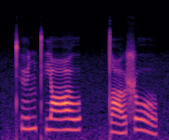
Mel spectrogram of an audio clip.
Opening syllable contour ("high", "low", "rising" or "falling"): high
